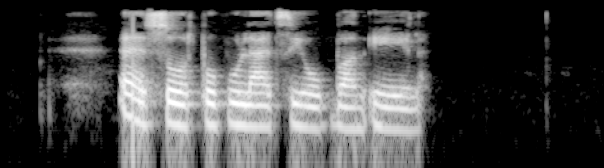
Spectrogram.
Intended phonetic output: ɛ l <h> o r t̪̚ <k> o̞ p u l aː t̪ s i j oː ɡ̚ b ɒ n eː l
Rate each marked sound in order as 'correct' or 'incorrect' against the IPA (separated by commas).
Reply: incorrect, incorrect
